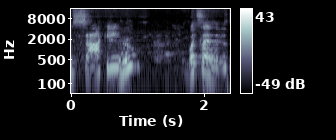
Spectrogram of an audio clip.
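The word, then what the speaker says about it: Psaki: Jen Pasaki. What's that chick's name? Saki. Who? What's that? The Jen Saki. Is that how you say it? You don't say the P at all.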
